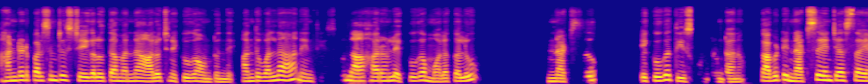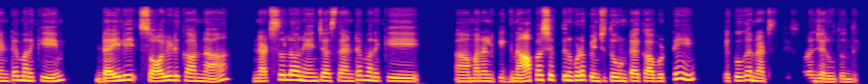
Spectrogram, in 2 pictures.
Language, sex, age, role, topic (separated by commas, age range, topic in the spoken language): Telugu, female, 40-44, guest, బిజీ రోజుల్లో మీ ఆరోగ్యాన్ని ఎలా నిలబెట్టుకుంటారు?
